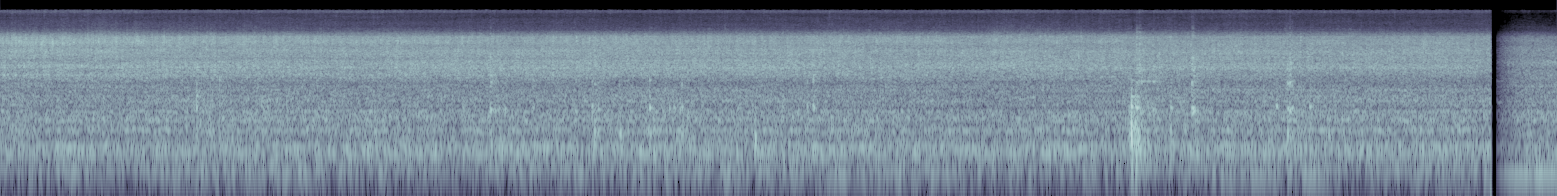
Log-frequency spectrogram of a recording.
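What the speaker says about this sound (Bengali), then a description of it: "এবার আমি লাউ কুচিগুলো দিয়ে দিই।" Chopped bottle gourd frying in spiced oil gives a steady close hiss and sizzle with faint stirring scrapes, holding evenly for about fifteen seconds before cutting off abruptly.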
